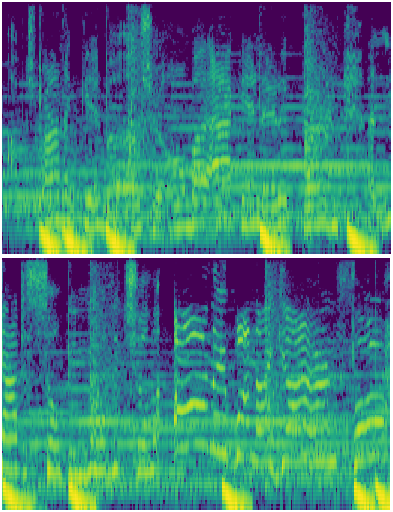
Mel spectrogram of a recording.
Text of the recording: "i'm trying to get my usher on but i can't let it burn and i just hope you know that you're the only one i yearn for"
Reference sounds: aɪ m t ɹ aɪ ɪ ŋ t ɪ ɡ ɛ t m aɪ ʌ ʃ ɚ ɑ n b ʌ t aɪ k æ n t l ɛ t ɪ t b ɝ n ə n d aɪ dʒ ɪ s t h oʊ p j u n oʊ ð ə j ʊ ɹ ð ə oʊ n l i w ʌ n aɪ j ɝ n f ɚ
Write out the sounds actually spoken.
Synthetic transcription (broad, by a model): aɪ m t ɹ aɪ ɪ ŋ t ɪ ɡ ɛ t m aɪ ʌ ʃ ɚ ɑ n b ʌ t aɪ k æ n l ɛ t ɪ t b ɝ n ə n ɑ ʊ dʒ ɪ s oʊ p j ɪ n oʊ ð ə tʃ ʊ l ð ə oʊ n l i w ʌ n aɪ j ɝ n f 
